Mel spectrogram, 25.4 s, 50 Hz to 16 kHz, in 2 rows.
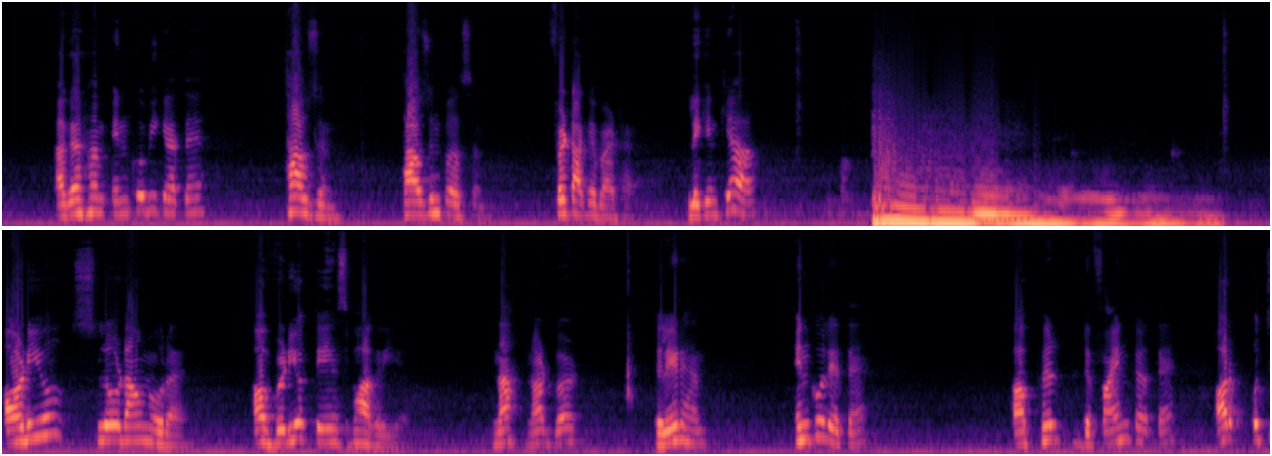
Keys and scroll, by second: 2.7-4.0 typing, 18.8 Delete.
